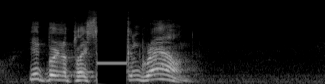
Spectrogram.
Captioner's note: beep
